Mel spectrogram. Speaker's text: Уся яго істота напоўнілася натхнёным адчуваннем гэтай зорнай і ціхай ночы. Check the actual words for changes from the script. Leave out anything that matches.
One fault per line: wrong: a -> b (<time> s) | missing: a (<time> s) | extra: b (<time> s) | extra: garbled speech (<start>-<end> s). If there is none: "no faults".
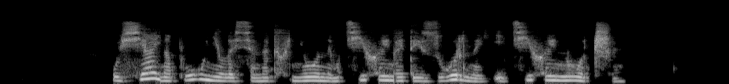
missing: яго істота (1.5 s)
wrong: адчуваннем -> ціхай (3.5 s)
